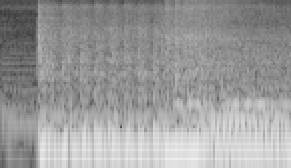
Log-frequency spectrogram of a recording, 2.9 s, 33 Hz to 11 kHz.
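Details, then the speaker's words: Honda K20 engine swapped into an MR2, first-ever start in the garage: quick crank, catches straight away, settles into a smooth, quiet, steady idle with no misfires or knocks; normal start. "All right, guys, this thing sounds good. Nice and quiet. All right, so we are started. It does start."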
